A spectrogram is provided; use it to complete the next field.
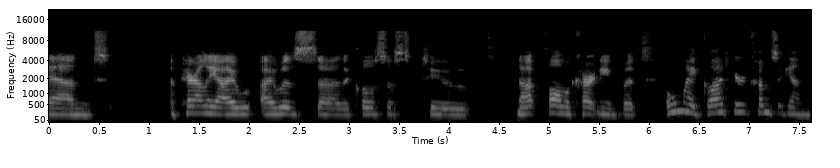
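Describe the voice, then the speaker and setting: Her voice is somewhat breathy and fairly high-pitched. The woman's pitch varies in an ordinary way. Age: 60s. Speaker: author. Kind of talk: interview. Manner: halting.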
